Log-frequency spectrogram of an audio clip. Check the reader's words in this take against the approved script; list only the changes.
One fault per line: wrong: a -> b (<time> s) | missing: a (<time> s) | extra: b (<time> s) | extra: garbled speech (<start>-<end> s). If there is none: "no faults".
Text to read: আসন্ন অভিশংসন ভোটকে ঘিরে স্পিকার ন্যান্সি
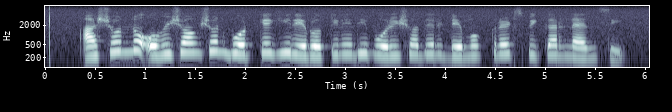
extra: প্রতিনিধি পরিষদের ডেমোক্র্যাট (2.6 s)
